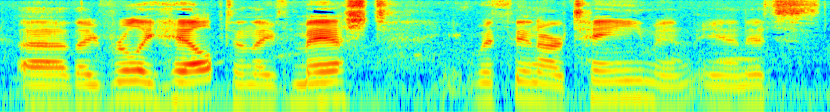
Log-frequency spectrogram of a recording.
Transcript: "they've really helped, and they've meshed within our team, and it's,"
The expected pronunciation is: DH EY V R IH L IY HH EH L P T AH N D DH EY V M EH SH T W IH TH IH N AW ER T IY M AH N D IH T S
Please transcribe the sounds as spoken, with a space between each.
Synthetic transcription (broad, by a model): DH EY V R IH L IY HH EH L P T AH N DH EY V M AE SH T W IH TH IH N AW ER T IY M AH N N IH T S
